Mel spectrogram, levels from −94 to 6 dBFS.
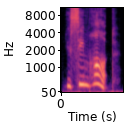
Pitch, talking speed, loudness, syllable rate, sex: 295 Hz, 190 wpm, -16 LUFS, 3.9 syllables/s, female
